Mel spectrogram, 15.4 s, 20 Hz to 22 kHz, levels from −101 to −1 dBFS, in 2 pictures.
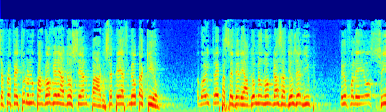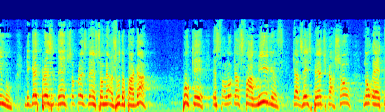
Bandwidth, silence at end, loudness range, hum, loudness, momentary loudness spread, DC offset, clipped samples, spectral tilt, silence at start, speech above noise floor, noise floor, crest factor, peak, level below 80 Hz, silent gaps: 11.5 kHz; 0 s; 1 LU; none; -19 LUFS; 7 LU; under 0.1%; under 0.1%; -5.5 dB/octave; 0 s; 30 dB; -48 dBFS; 16 dB; -4 dBFS; -44 dBFS; none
